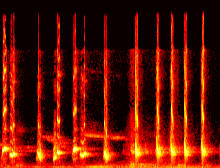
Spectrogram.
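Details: Sooty-headed bulbul used as a lure to get other birds singing: a few irregular whistled chirps, then evenly spaced sharp notes about four per second, over a faint low hum.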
